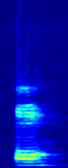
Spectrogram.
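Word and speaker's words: ho: So aka O in Italian. So you don't pronounce the first H.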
